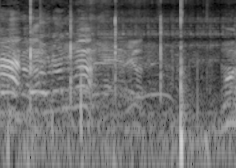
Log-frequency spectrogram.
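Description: Onlookers' voices, then a single sharp thud of a football being struck for a penalty kick near the end.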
